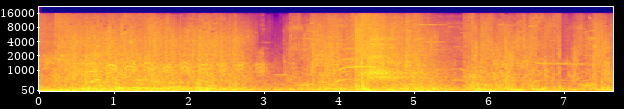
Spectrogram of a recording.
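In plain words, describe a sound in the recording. Magical blasts whoosh and crackle during a fast battle.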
